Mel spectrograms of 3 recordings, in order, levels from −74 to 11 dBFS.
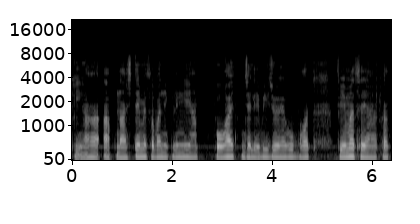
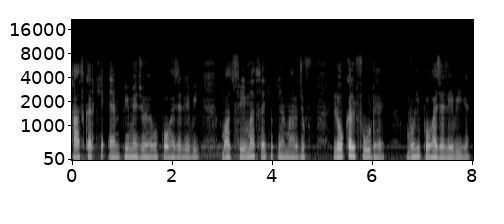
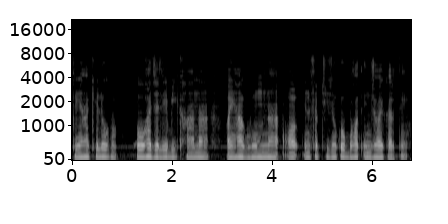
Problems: none marked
